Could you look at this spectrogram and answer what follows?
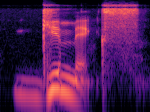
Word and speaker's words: gimmicks: Up here at the top, gimmicks. Gimmicks. The vowel is I, so not too high, E, but I.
